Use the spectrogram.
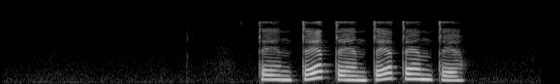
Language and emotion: Russian, neutral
